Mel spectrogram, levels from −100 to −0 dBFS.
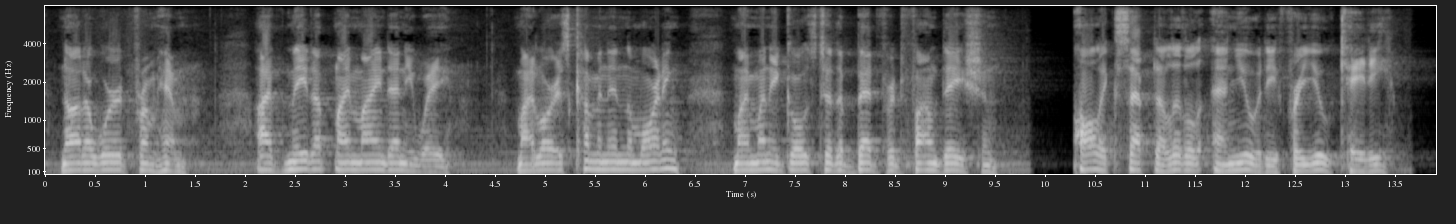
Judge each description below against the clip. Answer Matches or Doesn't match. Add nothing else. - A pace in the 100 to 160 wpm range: Matches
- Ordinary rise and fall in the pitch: Doesn't match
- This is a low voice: Matches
